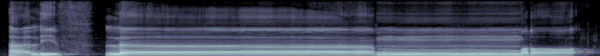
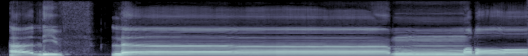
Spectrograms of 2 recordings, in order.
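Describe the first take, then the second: The two takes are said the same way.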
